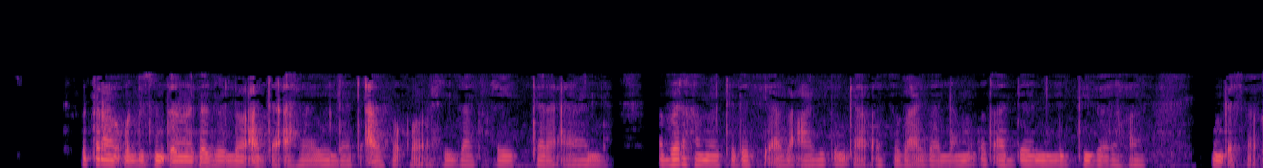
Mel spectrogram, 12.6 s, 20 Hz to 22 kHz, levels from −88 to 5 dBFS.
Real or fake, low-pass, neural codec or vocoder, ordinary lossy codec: fake; 3.6 kHz; codec, 44.1 kHz, 7.8 kbps, Pupu-Codec; MP3, 16 kbps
